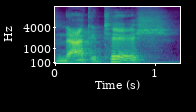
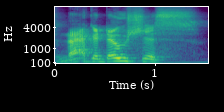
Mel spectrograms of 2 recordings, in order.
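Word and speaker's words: Nacogdoches: town called nacadas and I was actually thinking it wrong cuzz I it spelled like it's nacatish but it's Macadocious Louisiana and they had the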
